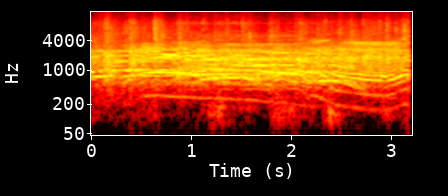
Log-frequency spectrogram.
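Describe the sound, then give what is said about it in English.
A crowd claps steadily and loudly while several voices whoop and cheer over the top, welcoming comedian Turner Sparks, host of Lost in America, a dense, continuous wash of applause with rising and falling shouts throughout. “Oh, yeah, guys, get those hands clapping. Get those voices whooping for the very funny Turner Sparks.”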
